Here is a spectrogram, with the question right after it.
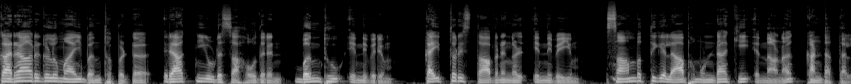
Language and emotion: Malayalam, neutral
